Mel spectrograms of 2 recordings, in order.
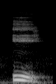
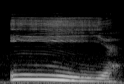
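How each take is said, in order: First: The vowel stays steady without a glide. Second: The vowel ends with a rising y glide. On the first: The speaker calls it wrong. "it's not a pure vowel. So it's not E" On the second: The speaker calls it right. "we have a, what we call a Y off glide"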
